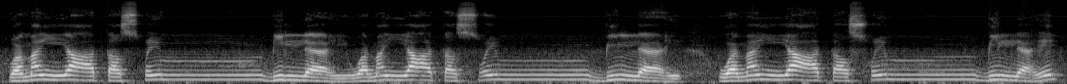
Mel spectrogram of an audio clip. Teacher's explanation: میم ادا کرنا ہے، پھر 1 سیکنڈ کے لیے غنی کے لیے ناک میں آواز لے کے جانا ہے اور پھر با کو ادا کرنا ہے تری سے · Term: اخفا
